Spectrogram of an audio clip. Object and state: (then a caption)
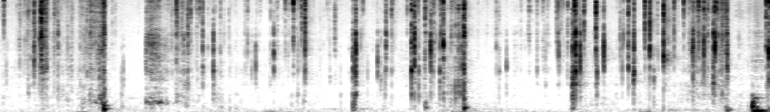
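Plastic cracker wrapper. An opened, hand-sized yellow plastic TUC cracker wrapper, partly full of crackers, is squeezed and crinkled with the fingertips of both hands. The result is a dense, bright crackling and rustling with short pauses, punctuated by sharper, louder snaps and crunches.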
